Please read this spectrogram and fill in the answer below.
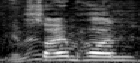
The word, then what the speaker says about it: Samhain: Samhain, how do you pronounce it? – Samhain jet bike.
